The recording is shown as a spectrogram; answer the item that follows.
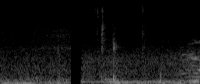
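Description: Faint outdoor background noise with an uneven low rumble, broken by a moment of complete silence at an edit just before one second in. A woman's voice starts near the end.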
